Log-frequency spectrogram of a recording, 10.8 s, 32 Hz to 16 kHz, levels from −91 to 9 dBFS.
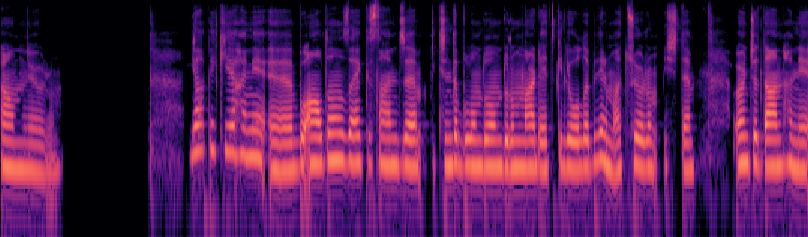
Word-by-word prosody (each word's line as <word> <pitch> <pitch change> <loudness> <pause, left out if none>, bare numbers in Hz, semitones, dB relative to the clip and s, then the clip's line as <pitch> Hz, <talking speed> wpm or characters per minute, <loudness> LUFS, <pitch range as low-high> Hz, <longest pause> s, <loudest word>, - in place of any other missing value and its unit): Anlıyorum. 190 -2 -3 1.7
Ya, 295 +2 0
peki, 300 -1 -2
hani, 265 -4 -1
eee, 185 -1 0
bu 195 +2 +1
aldığın 235 +2 +4
zevki 225 0 -1
sence 210 -2 +1 0.2
içinde 210 +1 -1
bulunduğun 205 -1 +1
durumlar 200 0 +2
da - - +1
etkiliyor 195 +1 -1
olabilir 205 +5 +1
mi? 190 -5 -1
Atıyorum, 200 +1 -1
işte, 190 -1 -5 0.5
önceden, 210 -2 +3
hani, 200 -3 -1
205 Hz, 110 wpm, -24 LUFS, 195-220 Hz, 1.7 s, aldığın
